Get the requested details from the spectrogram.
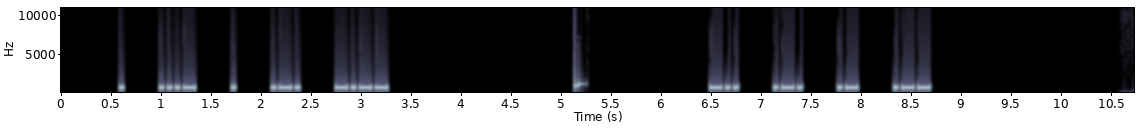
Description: Morse code, heard as a keyed tone, about 30 wpm, spaced as for 17 wpm, 700 Hz. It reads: EVERY DRAW
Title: 3x Character Spacing - Top 300 Words - 30wpm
